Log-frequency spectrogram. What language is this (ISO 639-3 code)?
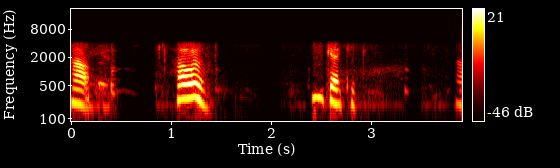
mar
